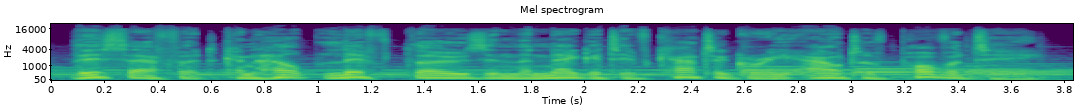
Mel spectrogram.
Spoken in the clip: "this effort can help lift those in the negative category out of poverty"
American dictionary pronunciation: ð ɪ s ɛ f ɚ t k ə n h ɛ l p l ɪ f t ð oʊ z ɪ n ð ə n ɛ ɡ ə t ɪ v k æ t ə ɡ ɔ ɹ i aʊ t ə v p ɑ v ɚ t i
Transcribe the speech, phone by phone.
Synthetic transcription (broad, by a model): ð ɪ s ɛ f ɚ t k ə n h ɛ l p l ɪ f t ð oʊ z ɪ n ð ə n ɛ ɡ ə t ɪ v k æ t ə ɡ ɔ ɹ i aʊ t ə v p ɑ v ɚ t i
